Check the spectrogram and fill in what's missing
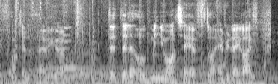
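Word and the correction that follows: minutiae: Minuate? I thought it was minutia. Like, it's spelt really weirdly, right? But it's minutia, I'm sure.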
